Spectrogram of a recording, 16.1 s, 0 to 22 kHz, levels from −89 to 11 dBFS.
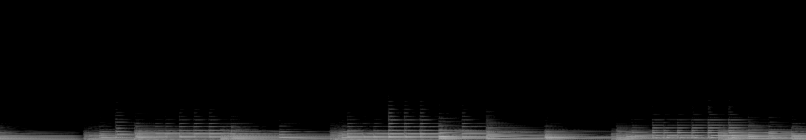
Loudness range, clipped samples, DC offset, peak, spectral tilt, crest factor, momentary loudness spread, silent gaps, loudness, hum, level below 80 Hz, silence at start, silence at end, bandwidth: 7 LU; under 0.1%; under 0.1%; -10 dBFS; -8.5 dB/octave; 18 dB; 14 LU; none; -29 LUFS; none; -62 dBFS; 0 s; 0 s; 4.5 kHz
